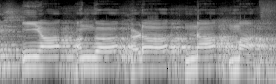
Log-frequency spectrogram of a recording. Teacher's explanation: इया अंग ड़ न म, इनका उच्चारण स्थान किससे होता है नासिका से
